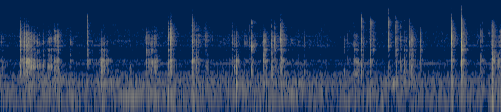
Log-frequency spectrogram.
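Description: Long nails tap and scratch on the front face of a hollow, clear plastic retail box with a sequin pouch inside. The result is a quiet, irregular run of sharp, bright clicks that stop almost at once, with brief scratchy patches between them.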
